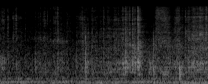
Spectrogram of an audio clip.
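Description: Scissors cutting through pattern paper: irregular snips with the paper rustling, and a couple of sharper snips late on.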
